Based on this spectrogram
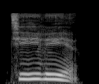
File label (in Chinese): "激烈", Chinese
